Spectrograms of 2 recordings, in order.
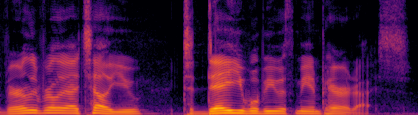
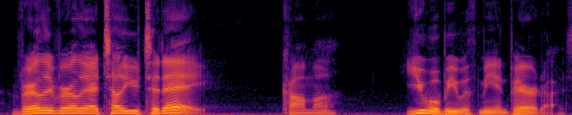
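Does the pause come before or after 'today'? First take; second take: before; after. First: The pause comes before the word today. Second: The pause comes after the word today.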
